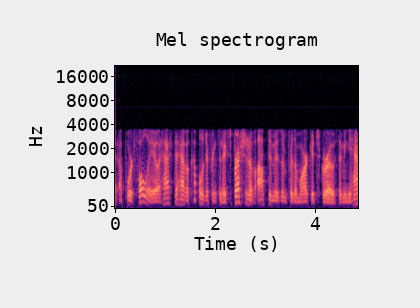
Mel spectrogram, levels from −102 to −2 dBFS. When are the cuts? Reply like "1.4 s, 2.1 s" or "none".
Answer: 2.0 s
